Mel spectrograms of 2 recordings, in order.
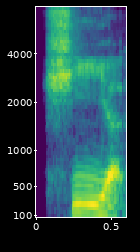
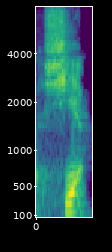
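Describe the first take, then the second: First: "শিয়া" drawn out as two beats, shi-ya; syllables apart. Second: "শিয়া" merged into one short beat, shya; blended syllable. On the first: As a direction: stretch "শিয়া" into separate shi and ya. ("শিয়া" ভেঙে টেনে, শি-ইয়া) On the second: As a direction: say "শিয়া" quickly joined as shya. ("শিয়া" জুড়ে ছোট করে, শ্যা) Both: Shown as a demonstration. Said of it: "আসবো যুক্ত বর্ণে".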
